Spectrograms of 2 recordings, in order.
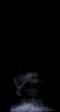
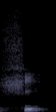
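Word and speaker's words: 四: yon or shi written like this in hiragana written like that in kanji.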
